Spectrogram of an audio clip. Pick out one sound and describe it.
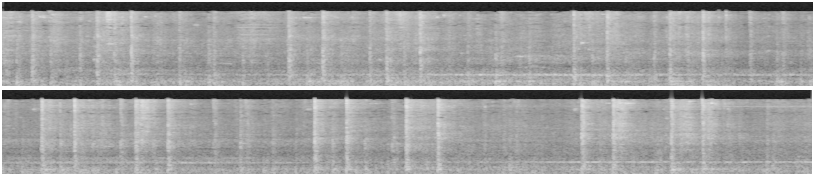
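A train's motors whine steadily.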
